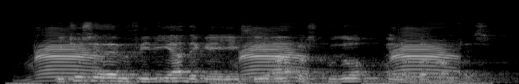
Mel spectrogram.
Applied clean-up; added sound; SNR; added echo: none; Livestock, farm animals, working animals; 0 dB; reverberation time 1.4 s.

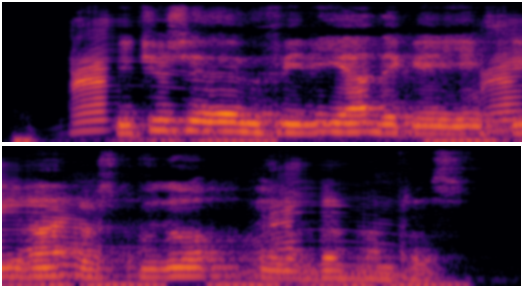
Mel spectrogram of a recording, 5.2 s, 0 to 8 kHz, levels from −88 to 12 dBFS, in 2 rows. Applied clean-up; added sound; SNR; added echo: neural mask model DeepFilterNet 3.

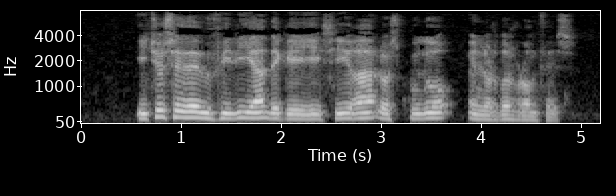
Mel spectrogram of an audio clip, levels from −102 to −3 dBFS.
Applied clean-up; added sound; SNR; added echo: none; none; none; none.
